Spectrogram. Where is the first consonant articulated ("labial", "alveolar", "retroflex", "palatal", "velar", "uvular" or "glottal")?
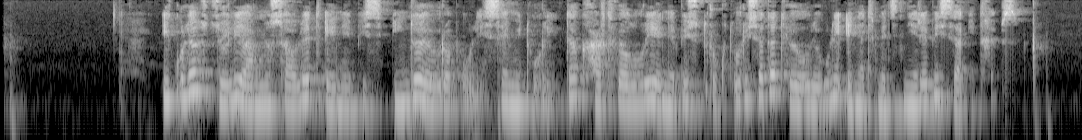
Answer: velar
